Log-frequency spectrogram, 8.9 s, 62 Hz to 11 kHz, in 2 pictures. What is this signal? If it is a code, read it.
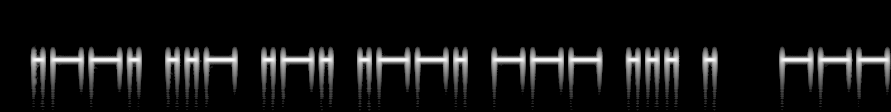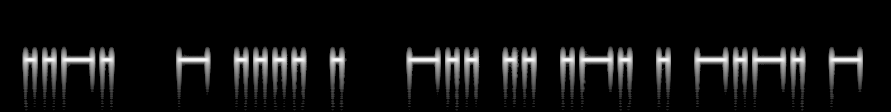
Morse code, heard as a keyed tone, about 25 wpm, 700 Hz. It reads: PURPOSE OF THE DIRECT
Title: Sentences from Top 1000 Words - Review Part 5 - 25wpm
